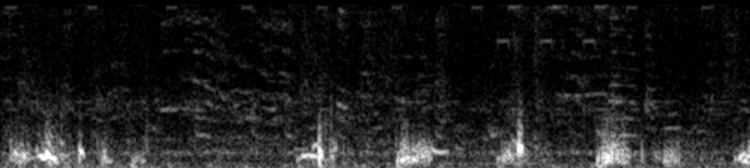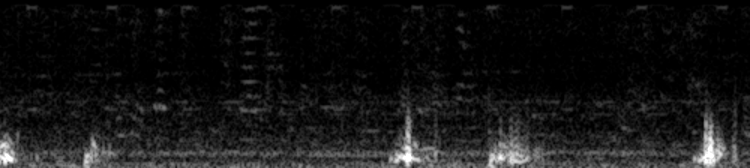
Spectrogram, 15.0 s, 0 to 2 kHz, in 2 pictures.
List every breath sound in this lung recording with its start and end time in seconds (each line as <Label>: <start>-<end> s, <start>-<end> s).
Inhalation: 2.88-3.53 s, 4.91-5.55 s, 7.26-7.77 s, 11.35-11.98 s
Exhalation: 3.90-4.58 s, 5.94-6.99 s, 8.33-8.81 s, 12.41-13.01 s
Wheeze: 4.31-4.49 s, 7.32-7.67 s, 11.38-11.98 s
Rhonchi: 2.95-3.22 s
Crackles: 2.88-3.53 s, 3.93-4.54 s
